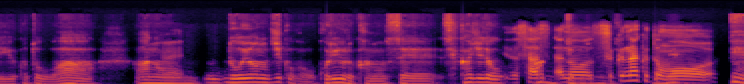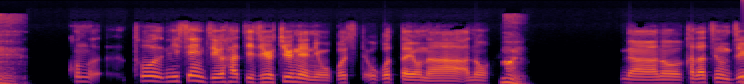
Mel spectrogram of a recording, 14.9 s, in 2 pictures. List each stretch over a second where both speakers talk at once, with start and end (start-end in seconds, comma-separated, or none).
5.3-6.8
